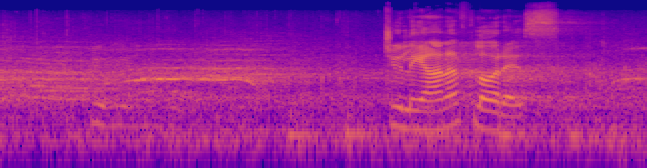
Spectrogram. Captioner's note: audience applauding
